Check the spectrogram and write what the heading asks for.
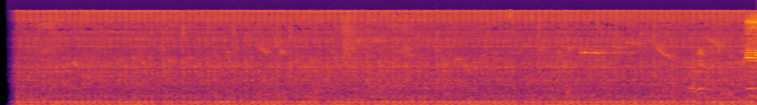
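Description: A steady low mechanical rumble, like an engine running, with a fine rapid pulse and no change in pitch.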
